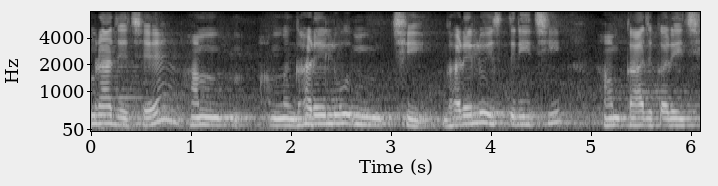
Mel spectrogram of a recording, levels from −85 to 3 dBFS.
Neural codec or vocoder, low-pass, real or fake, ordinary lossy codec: none; none; real; none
